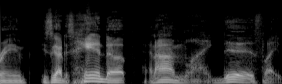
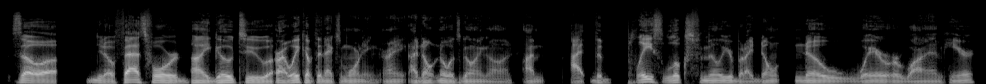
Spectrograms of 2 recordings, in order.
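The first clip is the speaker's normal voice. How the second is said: ordinary delivery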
